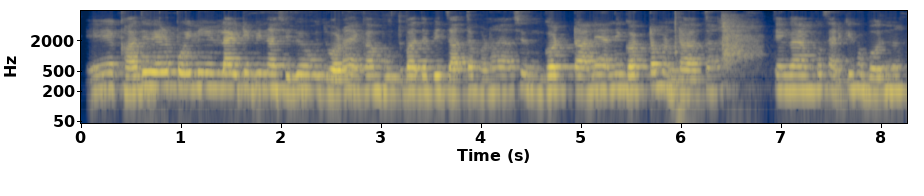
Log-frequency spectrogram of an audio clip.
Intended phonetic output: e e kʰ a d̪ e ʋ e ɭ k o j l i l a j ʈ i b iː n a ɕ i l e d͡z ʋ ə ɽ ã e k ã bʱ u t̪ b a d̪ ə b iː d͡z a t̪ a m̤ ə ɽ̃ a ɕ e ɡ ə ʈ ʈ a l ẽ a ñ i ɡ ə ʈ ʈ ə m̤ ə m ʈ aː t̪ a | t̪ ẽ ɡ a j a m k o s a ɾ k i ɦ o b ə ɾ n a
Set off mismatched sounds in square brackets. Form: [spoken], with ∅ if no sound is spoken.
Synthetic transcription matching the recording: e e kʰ a d̪ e ʋ e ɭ [p] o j l i l a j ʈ i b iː n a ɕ i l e d͡z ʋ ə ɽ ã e k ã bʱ u t̪ b a d̪ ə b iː d͡z a t̪ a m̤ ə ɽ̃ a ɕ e ɡ ə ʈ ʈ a l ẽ a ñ i ɡ ə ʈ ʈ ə m̤ ə [ɳ] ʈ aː t̪ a | t̪ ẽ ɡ a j a m k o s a ɾ k i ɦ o b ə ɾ n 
